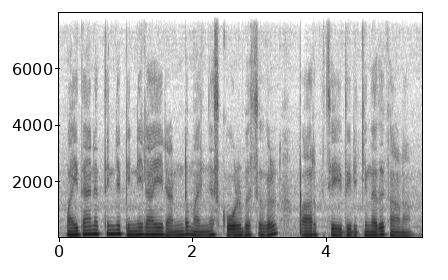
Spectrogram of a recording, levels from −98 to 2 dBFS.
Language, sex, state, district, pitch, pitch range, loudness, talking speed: Malayalam, male, Kerala, Kollam, 115 Hz, 110-125 Hz, -17 LUFS, 100 wpm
